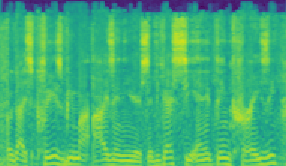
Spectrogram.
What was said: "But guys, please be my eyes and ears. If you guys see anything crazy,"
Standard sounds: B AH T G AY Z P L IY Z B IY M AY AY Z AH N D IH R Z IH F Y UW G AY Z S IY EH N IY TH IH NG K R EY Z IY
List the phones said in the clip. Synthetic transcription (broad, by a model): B AH T G AY Z P L IY Z B IY M AY AY Z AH N IH R Z IH F Y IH G AY Z S IY EH N IY TH IH NG K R EY Z IY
